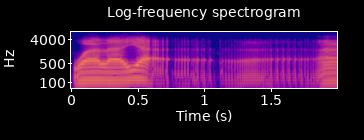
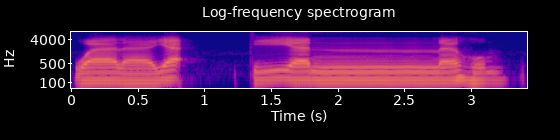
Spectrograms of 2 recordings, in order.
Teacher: Huruf hamzah sukun jangan sampai bersisa bunyinya. Betul-betul putus Bunda.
